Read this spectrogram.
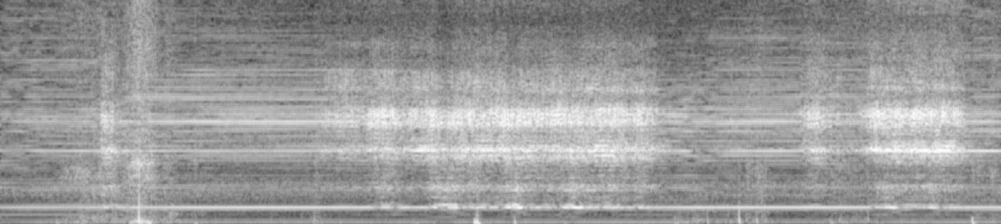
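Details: Dropped Andis Masters hair clipper after a full service, tension/power tuning and oiling: a smooth, steady buzz that holds even, with no rattle or stutter; it is running healthy.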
